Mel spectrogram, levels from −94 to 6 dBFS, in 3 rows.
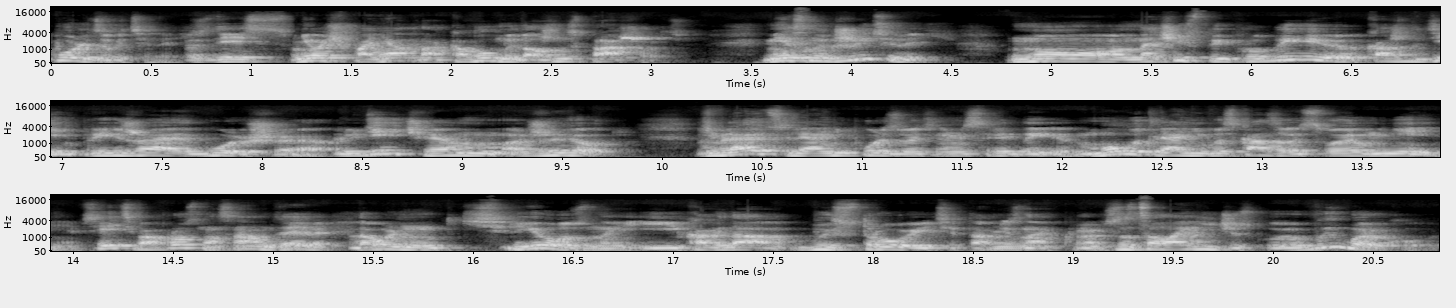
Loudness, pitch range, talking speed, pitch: -16 LUFS, 105-135 Hz, 145 wpm, 120 Hz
